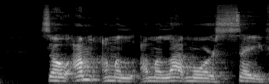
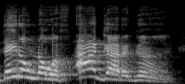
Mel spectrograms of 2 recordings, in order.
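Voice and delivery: higher, louder, cocky comeback; cocky retort; 8 semitones higher, 4 dB louder than usual. Retold or imitated. Answering the cautious friend, cocky. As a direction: fire back at the friend, swaggering. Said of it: "I said".

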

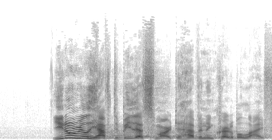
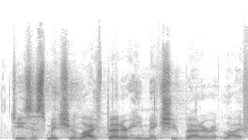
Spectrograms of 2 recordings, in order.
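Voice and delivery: much softer and lower, intimate; soft, lowered restatement; hushed refrain; 11 semitones lower, 11 dB quieter than usual. Shown as a demonstration. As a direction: say it low and quiet, almost to yourself. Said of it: "repeated refrain, hushed take".

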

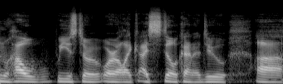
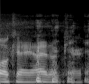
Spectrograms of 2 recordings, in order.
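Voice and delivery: normal talking voice

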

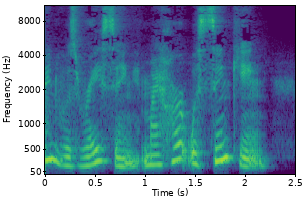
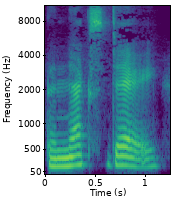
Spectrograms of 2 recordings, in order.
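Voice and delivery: ordinary delivery

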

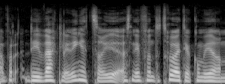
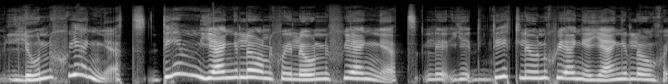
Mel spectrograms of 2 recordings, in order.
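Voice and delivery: slow, bright host voice stretching the show name; radio show host opening; 5 semitones higher, 6 dB louder, slower than usual. Acted. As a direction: announce the show like a radio jingle. Radio show opener jingle voice. (långsamt programledarintro)

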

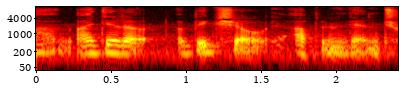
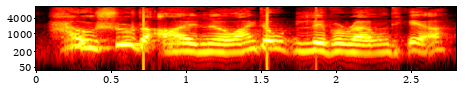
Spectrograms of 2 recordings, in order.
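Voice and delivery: Dowager Duchess; 9 dB louder than usual. Retold or imitated. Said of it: "She says".

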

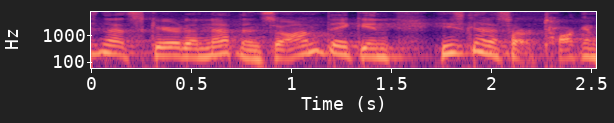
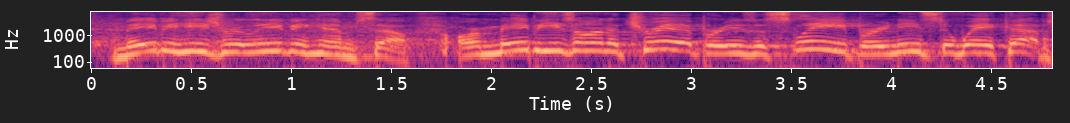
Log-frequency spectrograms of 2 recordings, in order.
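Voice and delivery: much higher, louder gleeful jeering; mocking taunt; 9 semitones higher, 4 dB louder than usual. Elijah piling taunts on Baal's prophets, high gleeful jeer. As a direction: pile on the taunts, climbing high. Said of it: "He's talking trash to them".

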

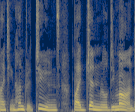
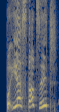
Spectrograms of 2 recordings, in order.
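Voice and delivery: much higher eager exclamation; exclaimed. A narrator's reading. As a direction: jump in to cover for him. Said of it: "exclaimed the woman".

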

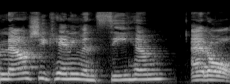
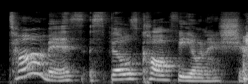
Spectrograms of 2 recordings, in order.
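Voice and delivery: usual speaking voice

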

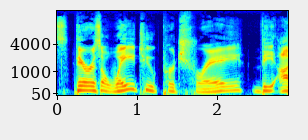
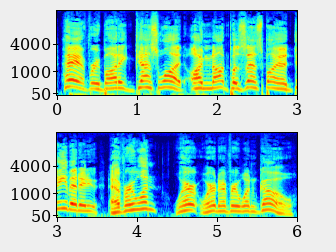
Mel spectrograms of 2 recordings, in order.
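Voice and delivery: much higher, eager and fast; calling out excitedly; 9 semitones higher, faster than usual. Acted. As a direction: announce the news to an empty room. Voicing Cage calling out.

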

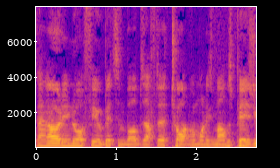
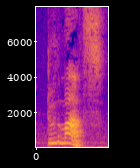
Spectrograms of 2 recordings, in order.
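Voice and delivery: emphatic high repeat; 14 semitones higher, slower than usual. Real, not acted. Host urging listener to add the costs, emphatic high repeat. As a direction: do the maths, jumping much higher on the repeat.

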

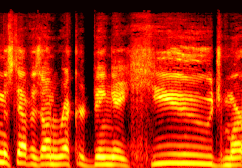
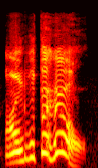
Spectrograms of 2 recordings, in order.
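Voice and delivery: high-pitched, baffled reaction; hammed-up disbelief; mock bewilderment; 8 semitones higher than usual. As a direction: imitate a viewer caught off guard. Retold baffled viewer reaction.

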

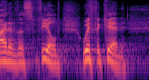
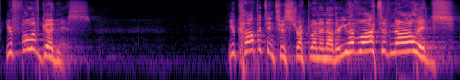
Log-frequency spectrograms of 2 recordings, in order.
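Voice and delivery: Paul encouraging; 6 semitones higher, 5 dB louder than usual. Retold or imitated. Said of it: "He's basically saying".

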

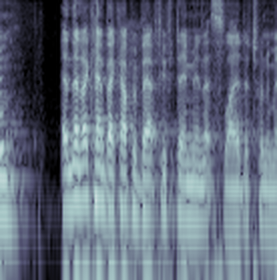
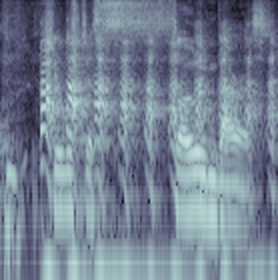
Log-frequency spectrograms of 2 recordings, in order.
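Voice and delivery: slow, higher, louder through real laughter; laughing; 4 semitones higher, 7 dB louder, much slower than usual. Real, not acted. Telling friends how embarrassed she was, laughing. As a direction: draw it out while cracking up.

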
